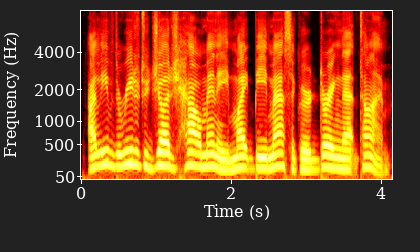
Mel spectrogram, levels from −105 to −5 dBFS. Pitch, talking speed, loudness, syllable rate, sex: 155 Hz, 200 wpm, -16 LUFS, 5.3 syllables/s, male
